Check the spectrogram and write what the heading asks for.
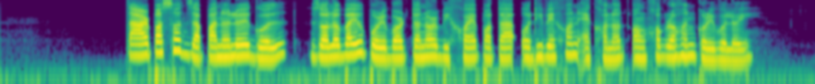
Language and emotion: Assamese, neutral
